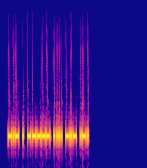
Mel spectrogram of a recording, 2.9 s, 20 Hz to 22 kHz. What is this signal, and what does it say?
Morse code, heard as a keyed tone, about 49 wpm, 700 Hz. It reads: KE0HKR
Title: USA Call Signs - 6 Characters - Repeated 3x - 50wpm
